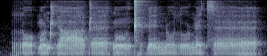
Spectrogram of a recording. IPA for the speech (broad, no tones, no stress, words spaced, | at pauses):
roɓõɖ ʎaːɖɛːɠõːɡ͡ǁʊ ɗenɳu luɳet͡sɛː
